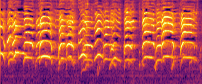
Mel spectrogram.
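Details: Brief burst of German Shepherd puppies whining: loud, high, bowed cries in quick succession, some overlapping, with short gaps between them.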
